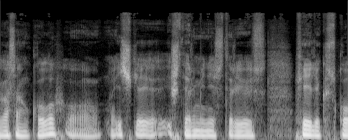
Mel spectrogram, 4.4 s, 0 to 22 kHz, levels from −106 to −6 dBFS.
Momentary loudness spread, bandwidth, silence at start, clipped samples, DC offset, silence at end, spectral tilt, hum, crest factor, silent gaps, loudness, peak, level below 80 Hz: 11 LU; 13 kHz; 0 s; under 0.1%; under 0.1%; 0 s; -7 dB/octave; none; 18 dB; none; -25 LUFS; -6 dBFS; -38 dBFS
